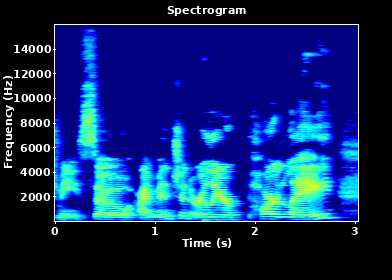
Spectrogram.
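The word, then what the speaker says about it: Parler: So I mentioned earlier Parlay. So it's spelled P-A-R-L-E-R, Parlay.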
